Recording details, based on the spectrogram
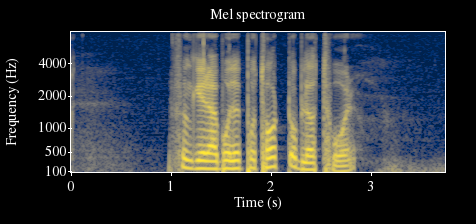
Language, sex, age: Swedish, male, 37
